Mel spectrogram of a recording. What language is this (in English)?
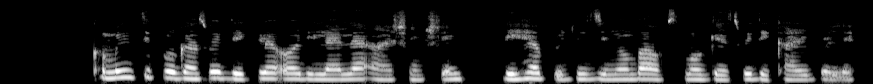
Nigerian Pidgin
